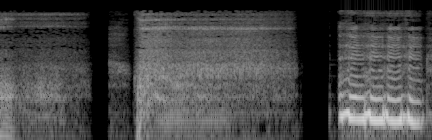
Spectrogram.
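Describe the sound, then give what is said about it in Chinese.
Loud snoring of a sleeping piglet comes in a few rough, drawn-out breaths separated by short gaps. It ends in a stronger, tonal stretch with a wavering pitch. “胖小猪不但没有醒，还打起了响亮的呼噜，说起了梦话。”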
